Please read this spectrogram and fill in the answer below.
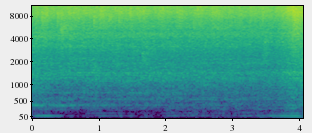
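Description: Shower running: a steady hiss of falling water, louder near the end.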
